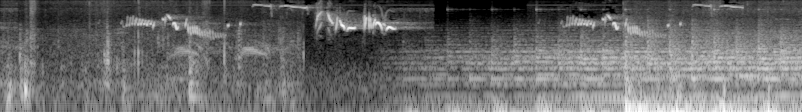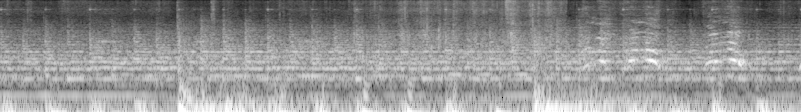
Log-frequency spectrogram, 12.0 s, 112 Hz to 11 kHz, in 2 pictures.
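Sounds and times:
birds chirping: 0.0s - 3.3s, 3.9s - 8.4s
background music with deep bass: 3.0s - 12.0s.

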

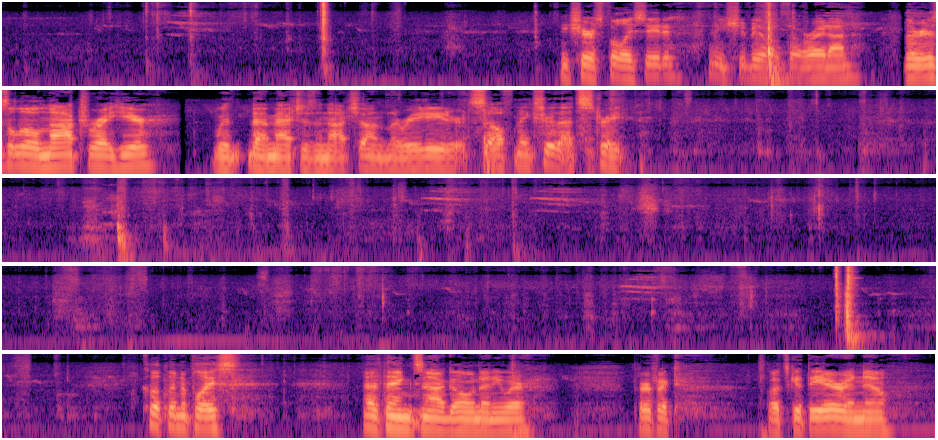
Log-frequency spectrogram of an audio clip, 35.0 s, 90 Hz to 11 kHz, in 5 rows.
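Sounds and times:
rubber hose rubbing and clicks: 10.4s - 29.2s
faint bird chirps: 21.5s - 29.1s.

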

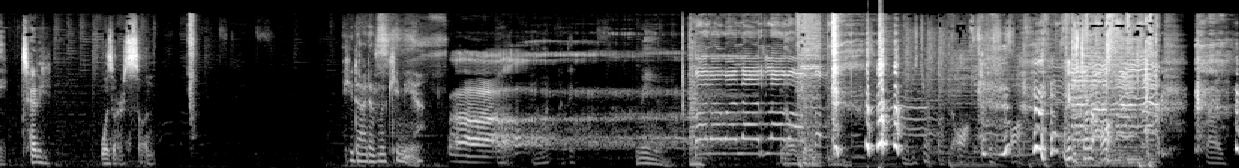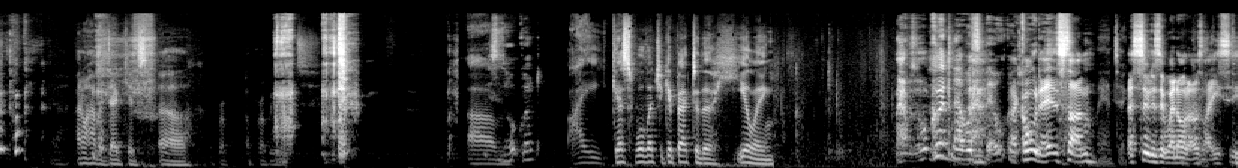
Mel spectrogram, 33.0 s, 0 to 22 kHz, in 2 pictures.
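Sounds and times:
man groaning: 6.0s - 9.4s
person coughing: 20.8s - 21.4s.

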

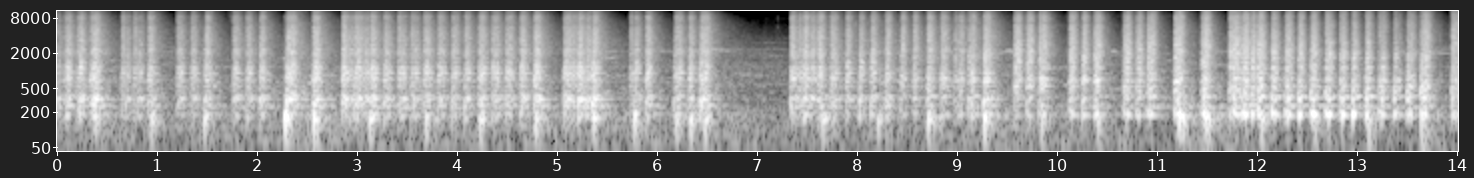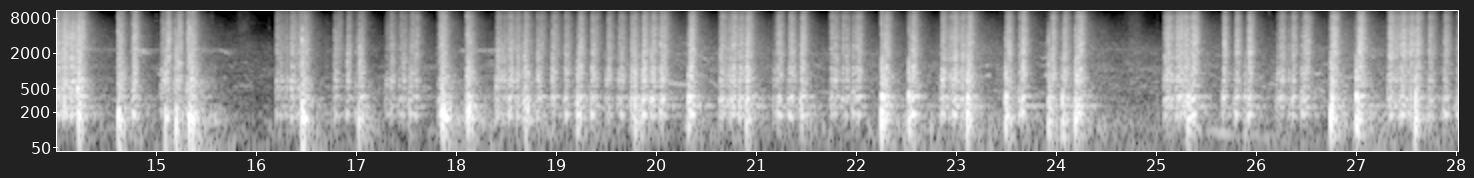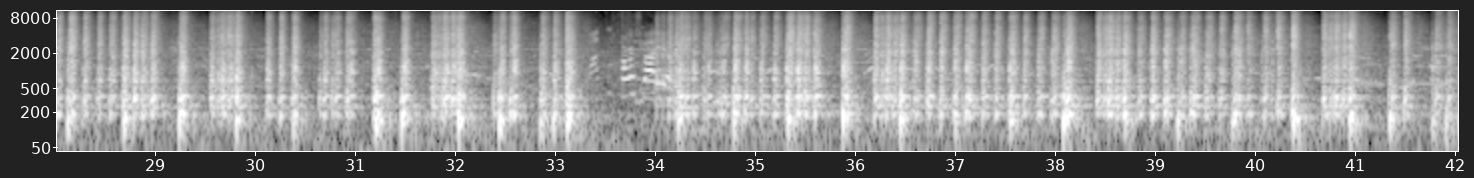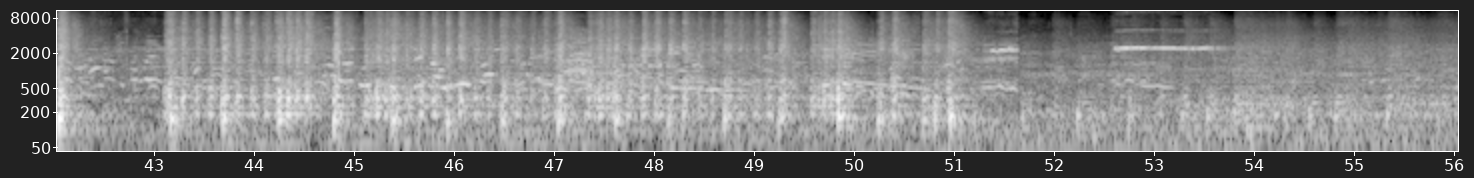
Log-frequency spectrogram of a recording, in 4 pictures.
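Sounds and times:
marching snare drum cadence: 0.0s - 56.0s.

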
